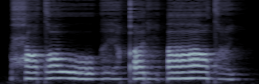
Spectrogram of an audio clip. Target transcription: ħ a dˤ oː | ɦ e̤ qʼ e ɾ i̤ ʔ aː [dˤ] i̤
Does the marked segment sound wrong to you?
no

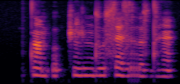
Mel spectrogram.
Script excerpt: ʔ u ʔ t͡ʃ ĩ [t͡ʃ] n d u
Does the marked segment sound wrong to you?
yes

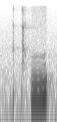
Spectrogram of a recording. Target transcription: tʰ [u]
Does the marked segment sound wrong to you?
no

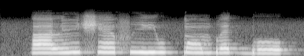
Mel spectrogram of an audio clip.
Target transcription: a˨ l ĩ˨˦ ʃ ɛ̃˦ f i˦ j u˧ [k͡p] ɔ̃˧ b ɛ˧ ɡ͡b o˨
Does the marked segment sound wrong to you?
no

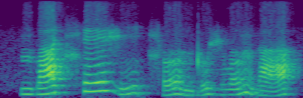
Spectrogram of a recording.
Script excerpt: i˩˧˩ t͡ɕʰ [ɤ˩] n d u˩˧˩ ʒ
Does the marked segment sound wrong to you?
yes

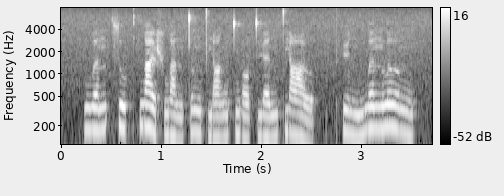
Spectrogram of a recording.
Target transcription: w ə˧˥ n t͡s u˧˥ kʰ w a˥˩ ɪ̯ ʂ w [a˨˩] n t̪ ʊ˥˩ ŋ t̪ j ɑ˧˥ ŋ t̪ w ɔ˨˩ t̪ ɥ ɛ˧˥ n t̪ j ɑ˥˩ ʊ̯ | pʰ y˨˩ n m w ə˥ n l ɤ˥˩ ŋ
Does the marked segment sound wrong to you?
no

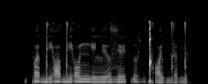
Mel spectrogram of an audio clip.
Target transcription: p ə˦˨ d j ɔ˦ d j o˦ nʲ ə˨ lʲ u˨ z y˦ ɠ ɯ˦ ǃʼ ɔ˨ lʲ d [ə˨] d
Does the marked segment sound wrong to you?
no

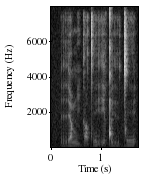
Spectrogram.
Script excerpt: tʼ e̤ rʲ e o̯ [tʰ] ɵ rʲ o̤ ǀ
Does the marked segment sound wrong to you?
yes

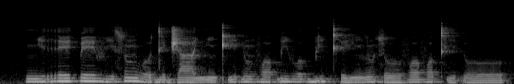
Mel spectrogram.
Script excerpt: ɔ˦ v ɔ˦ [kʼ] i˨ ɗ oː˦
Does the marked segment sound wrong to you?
no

